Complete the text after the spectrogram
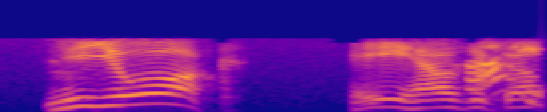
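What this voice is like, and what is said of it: Put-on New Jersey accent. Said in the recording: “I was trying to do New York accent, and I was actually doing New Jersey.”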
